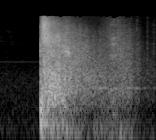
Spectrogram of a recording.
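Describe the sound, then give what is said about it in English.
A single gunshot in a film scene as a character fires at another man's hand, a sudden loud crack that sets in abruptly and then fades slowly in a long, noisy tail. “Luke shoots his hand. The sound makes Theo jump.”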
